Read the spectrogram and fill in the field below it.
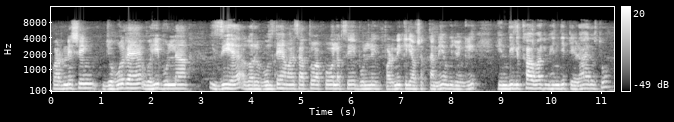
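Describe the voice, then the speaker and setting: A man, teaching in a slow lesson and reading word lists aloud syllable by syllable. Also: fairly high pitch, flat delivery, mellow, lo-fi sound. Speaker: English teacher.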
